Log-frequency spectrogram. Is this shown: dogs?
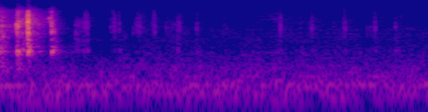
no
